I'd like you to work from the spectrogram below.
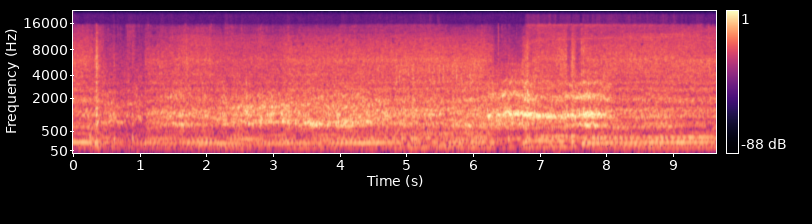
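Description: A Nissan race car in a racing video game, engine droning steadily while tires skid and squeal almost continuously, loud and close, with a short dip as the car shifts mid-run.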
